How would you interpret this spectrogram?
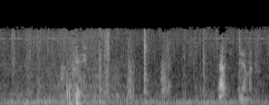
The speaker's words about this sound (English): Stop barking, slug, for God's sake.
